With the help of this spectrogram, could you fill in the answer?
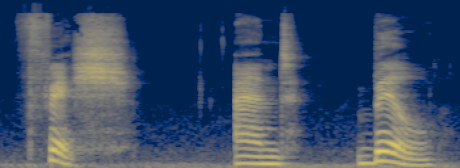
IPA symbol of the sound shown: I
